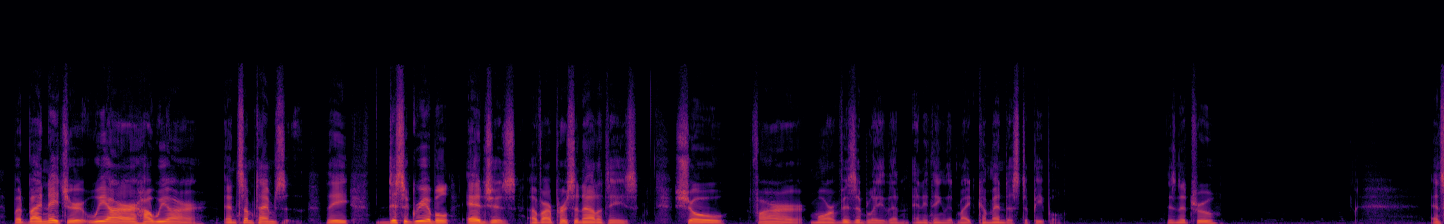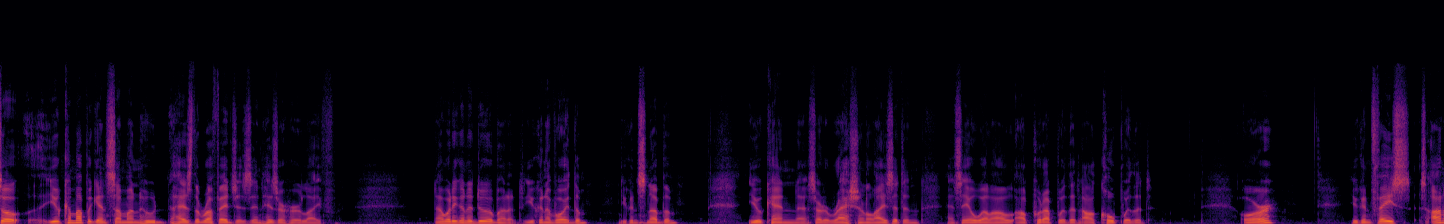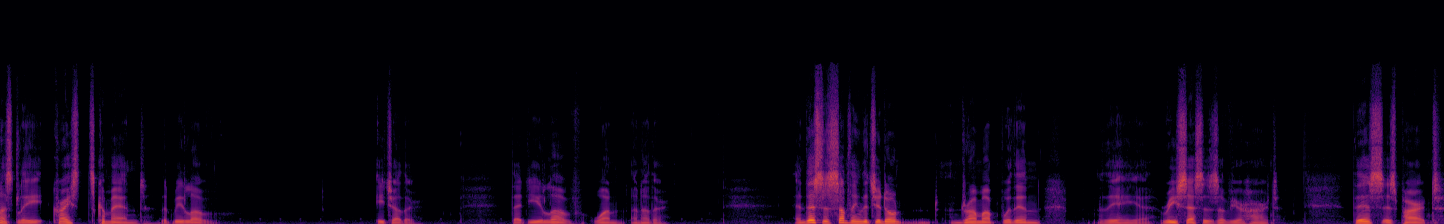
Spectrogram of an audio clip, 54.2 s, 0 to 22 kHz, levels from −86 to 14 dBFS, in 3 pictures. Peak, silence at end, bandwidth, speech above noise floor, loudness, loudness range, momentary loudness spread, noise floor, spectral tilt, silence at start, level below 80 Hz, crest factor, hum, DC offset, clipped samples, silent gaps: -8 dBFS; 0 s; 15.5 kHz; 45 dB; -28 LUFS; 13 LU; 18 LU; -72 dBFS; -5.5 dB/octave; 0.2 s; -60 dBFS; 20 dB; none; under 0.1%; under 0.1%; none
